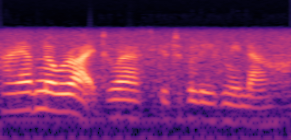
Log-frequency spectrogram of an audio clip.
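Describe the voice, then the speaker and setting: A woman's voice: low voice, lively intonation, fast talker. An actress playing a secretive, pleading woman in trouble in an old radio melodrama, with earnest, dramatic delivery. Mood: pleading, evasive. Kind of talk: 1940s-50s radio melodrama acting. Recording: muffled, noisy old radio recording.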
